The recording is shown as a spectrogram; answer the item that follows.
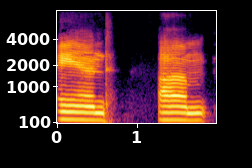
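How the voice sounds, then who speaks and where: A game master improvising narration for a tabletop roleplaying game, pausing often to think. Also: mid-range voice, monotone, a bit bright, clear, resonant tone, no echo.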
